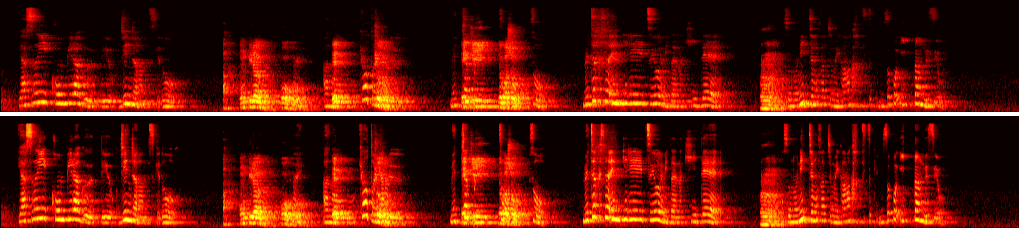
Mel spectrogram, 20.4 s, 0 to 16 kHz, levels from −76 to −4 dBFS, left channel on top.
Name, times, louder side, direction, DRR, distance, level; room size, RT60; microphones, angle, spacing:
voice 1, 0.4-3.6 5.9-6.1 6.5-8.1 9.0-9.4 10.0-11.0 11.6-14.5 15.7-18.9, right 4 dB, 85° right, 11 dB, 0.4 m, -28 dB
voice 2, 4.4-6.1 6.6-6.8 7.5-7.8 9.2-10.3 15.2-15.6, right 1 dB, 10° right, -1 dB, 1.2 m, -24 dB
9.4 x 3.7 x 4.4 m, 1.2 s
head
